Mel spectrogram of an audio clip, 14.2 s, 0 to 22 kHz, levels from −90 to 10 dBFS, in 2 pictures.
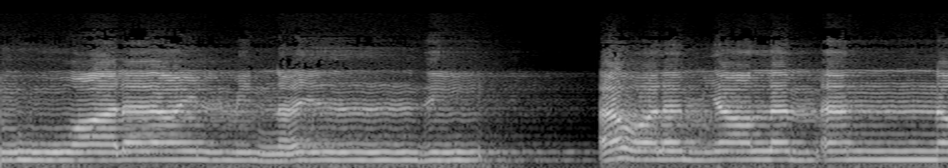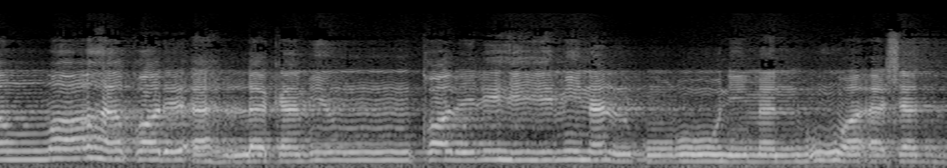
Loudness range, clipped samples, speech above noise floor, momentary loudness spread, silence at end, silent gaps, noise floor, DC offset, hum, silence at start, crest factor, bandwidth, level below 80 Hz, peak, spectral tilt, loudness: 3 LU; under 0.1%; 27 dB; 8 LU; 0 s; none; -44 dBFS; under 0.1%; none; 0 s; 16 dB; 10 kHz; -50 dBFS; -2 dBFS; -5 dB/octave; -18 LUFS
